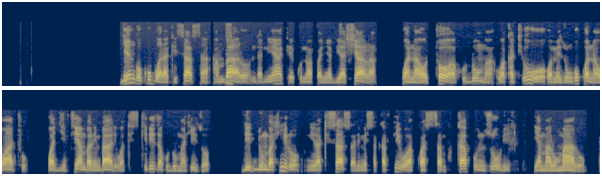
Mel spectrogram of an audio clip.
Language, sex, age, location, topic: Swahili, male, 25-35, Dar es Salaam, finance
